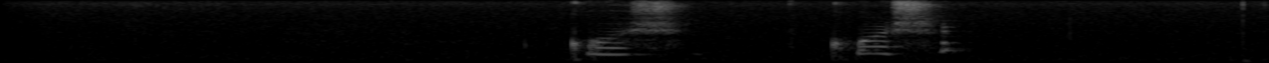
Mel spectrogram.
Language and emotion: Russian, sad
